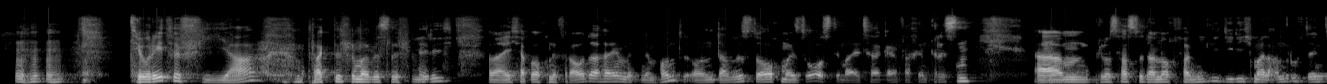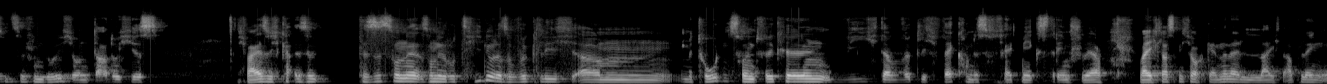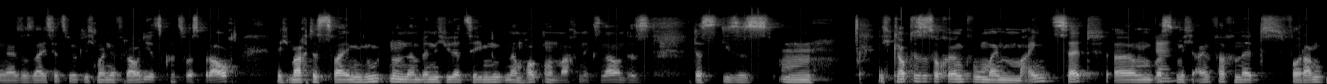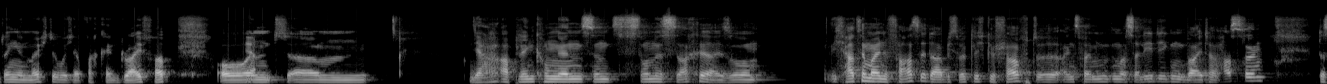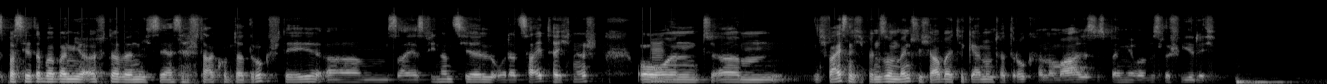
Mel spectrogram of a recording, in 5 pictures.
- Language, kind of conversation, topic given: German, advice, Wie kann ich meine Impulse besser kontrollieren und Ablenkungen reduzieren?
- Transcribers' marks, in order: distorted speech; chuckle; other background noise; in English: "Drive"; drawn out: "ähm"; in English: "hustlen"; unintelligible speech; laughing while speaking: "sehr"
